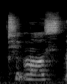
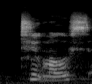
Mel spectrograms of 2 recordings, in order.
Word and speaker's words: Thutmose: And keep in mind, there are many interpretations of how to say these people's names, because I've always heard Thutmose as Thutmose, and that's how I've always said it. But then there's also people who say Thutmose, Thutmose, Thutmose the first and his wife Ames.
